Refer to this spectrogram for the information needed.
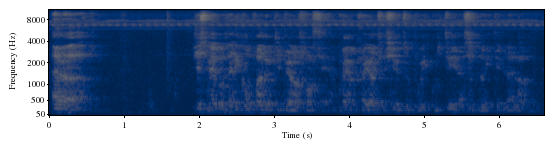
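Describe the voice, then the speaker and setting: A man with a very deep, low voice talks at a fairly quick pace, with ordinary pitch variation and long, frequent pauses. There is noticeable background noise. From Martinique. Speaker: poet and storyteller. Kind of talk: talk to audience. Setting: live audience.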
